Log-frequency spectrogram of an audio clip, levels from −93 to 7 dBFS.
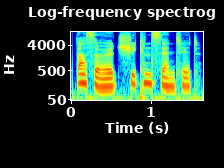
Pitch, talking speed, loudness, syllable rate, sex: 160 Hz, 145 wpm, -17 LUFS, 4.3 syllables/s, female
